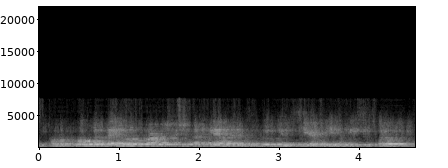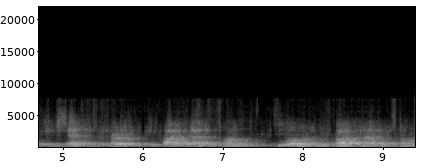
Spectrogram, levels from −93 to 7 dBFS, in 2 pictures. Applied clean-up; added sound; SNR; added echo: neural separator model SepFormer DNS4.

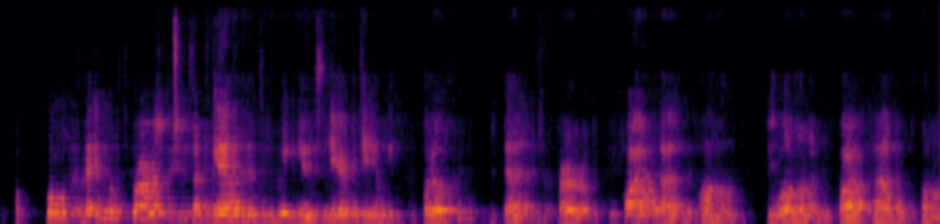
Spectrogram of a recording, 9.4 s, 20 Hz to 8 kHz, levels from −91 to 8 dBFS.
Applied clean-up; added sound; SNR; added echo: neural mask model DeepFilterNet 3.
